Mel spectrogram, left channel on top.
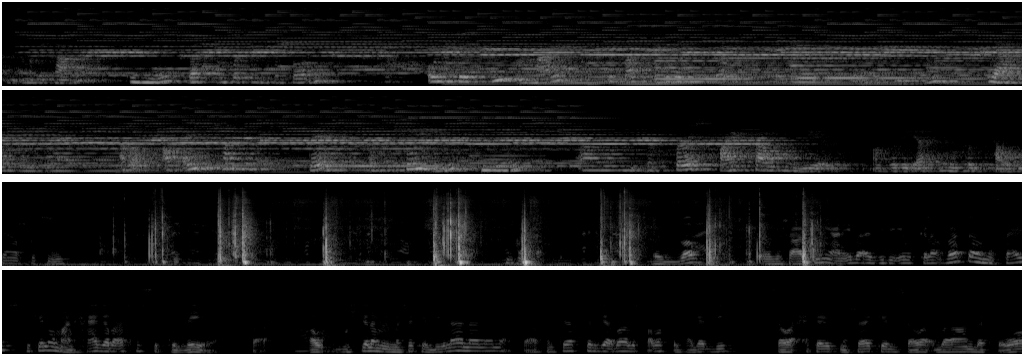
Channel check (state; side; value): different; both; correlation 0.00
